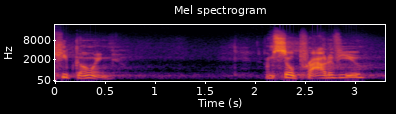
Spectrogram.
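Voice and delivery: mock whispering. Retelling words the speaker heard their dad whispering; retelling a whisper. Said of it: "I heard him just whispering".

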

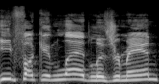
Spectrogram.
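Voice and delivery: very loud, very high, shrill yell. Saul pops up at a creature behind the wall, yelling. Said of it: "pop up and yell".

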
